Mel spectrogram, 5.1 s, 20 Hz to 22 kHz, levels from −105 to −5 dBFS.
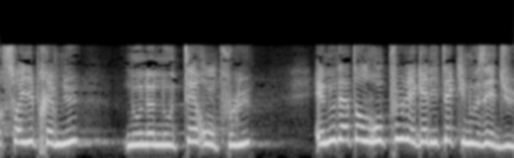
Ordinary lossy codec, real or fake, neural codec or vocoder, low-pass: none; real; none; none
